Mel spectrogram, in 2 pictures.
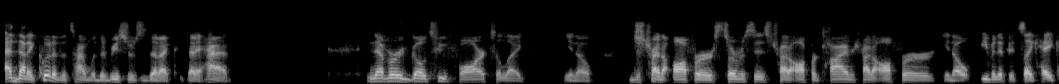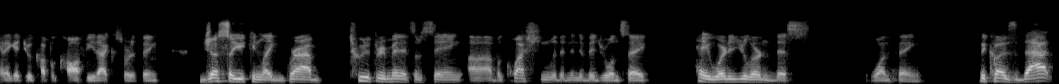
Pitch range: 100-125 Hz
